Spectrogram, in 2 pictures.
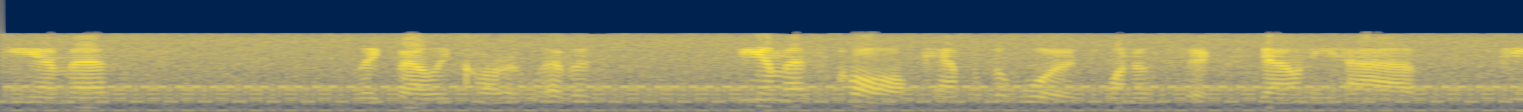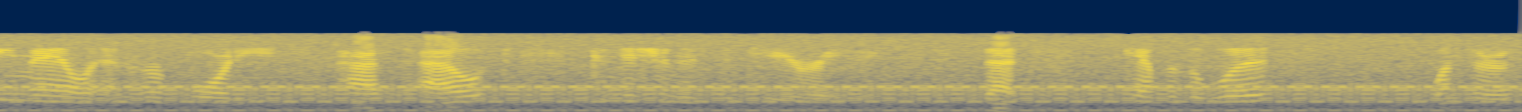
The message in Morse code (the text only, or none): none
